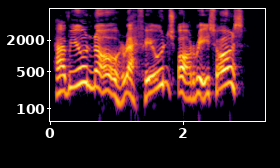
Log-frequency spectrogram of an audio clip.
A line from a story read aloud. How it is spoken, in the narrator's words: cried Scrooge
